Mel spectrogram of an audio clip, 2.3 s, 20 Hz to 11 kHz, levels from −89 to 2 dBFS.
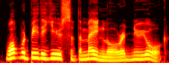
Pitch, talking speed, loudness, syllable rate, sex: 165 Hz, 320 wpm, -19 LUFS, 6.6 syllables/s, male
